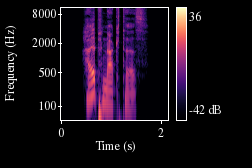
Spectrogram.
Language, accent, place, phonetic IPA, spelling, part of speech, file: German, Germany, Berlin, [ˈhalpˌnaktəs], halbnacktes, adjective, De-halbnacktes.ogg
- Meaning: strong/mixed nominative/accusative neuter singular of halbnackt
